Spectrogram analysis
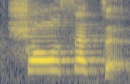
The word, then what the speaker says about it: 小説: Các bạn nhớ nhá, cái âm shō này chúng ta đọc nặng lên một chút chứ đừng đọc nhầm thành âm shō. Âm shō này là sai nhá. Shōsetsu là sai. Shōsetsu, cong cái lưỡi lên.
